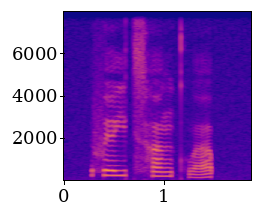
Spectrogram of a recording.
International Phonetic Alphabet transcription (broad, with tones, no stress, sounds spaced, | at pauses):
f e˥ j t͡sʰ ɐ˥ ŋ kʷʰ ɐ˨˥ p̚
